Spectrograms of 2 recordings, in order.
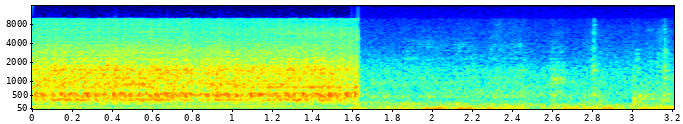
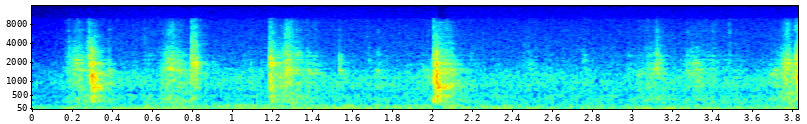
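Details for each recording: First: Harbor Freight belt sander after a minor rebuild to fix loud running, vacuum duct fitted: steady, even whir with no knocking or rattle for about a second and a half; running smoothly. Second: Harbor Freight belt sander during rebuild, after filing and balancing parts: sharp, uneven clanks every half second to second as it turns; a loose internal part flopping as it rotates.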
